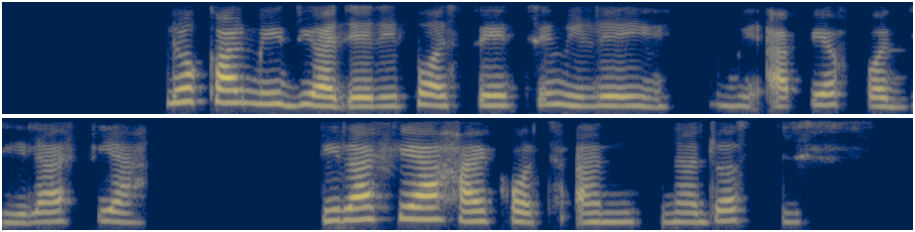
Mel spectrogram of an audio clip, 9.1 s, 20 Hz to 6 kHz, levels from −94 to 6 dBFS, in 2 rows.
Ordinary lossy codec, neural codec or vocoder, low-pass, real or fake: none; codec, 44.1 kHz, 7.8 kbps, DAC; 5.4 kHz; fake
